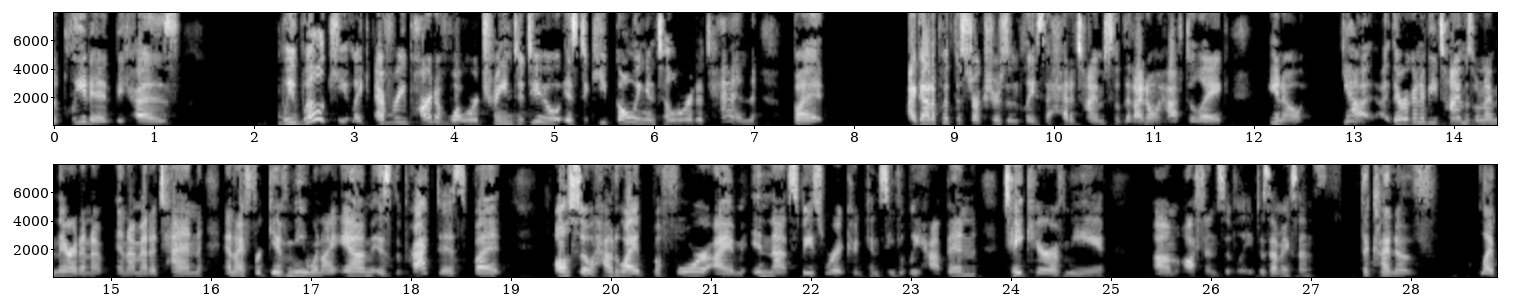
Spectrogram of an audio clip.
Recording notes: Passed a miniature microphone back and forth in the car to record a conversation they were having on the way to their New Year's retreat.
